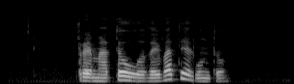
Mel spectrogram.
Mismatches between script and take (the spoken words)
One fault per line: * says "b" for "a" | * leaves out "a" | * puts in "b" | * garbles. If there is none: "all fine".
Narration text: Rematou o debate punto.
all fine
